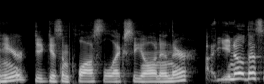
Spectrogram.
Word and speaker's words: Lexion: go back and check that comment apparently it's pronounced lexon lexon that's what I'm going refer to it as let me know if that's wrong do got a mod in here did get some CLA lexion in there you know that's another thing I've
